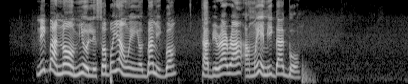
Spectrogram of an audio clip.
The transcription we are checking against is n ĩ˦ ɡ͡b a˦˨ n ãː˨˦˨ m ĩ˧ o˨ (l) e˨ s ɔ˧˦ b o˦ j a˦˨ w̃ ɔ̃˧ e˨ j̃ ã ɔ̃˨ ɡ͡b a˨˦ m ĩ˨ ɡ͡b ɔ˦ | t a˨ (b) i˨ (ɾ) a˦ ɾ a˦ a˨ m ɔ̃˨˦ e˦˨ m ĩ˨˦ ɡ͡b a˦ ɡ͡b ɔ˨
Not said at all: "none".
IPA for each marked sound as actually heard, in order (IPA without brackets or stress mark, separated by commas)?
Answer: l, b, ɾ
